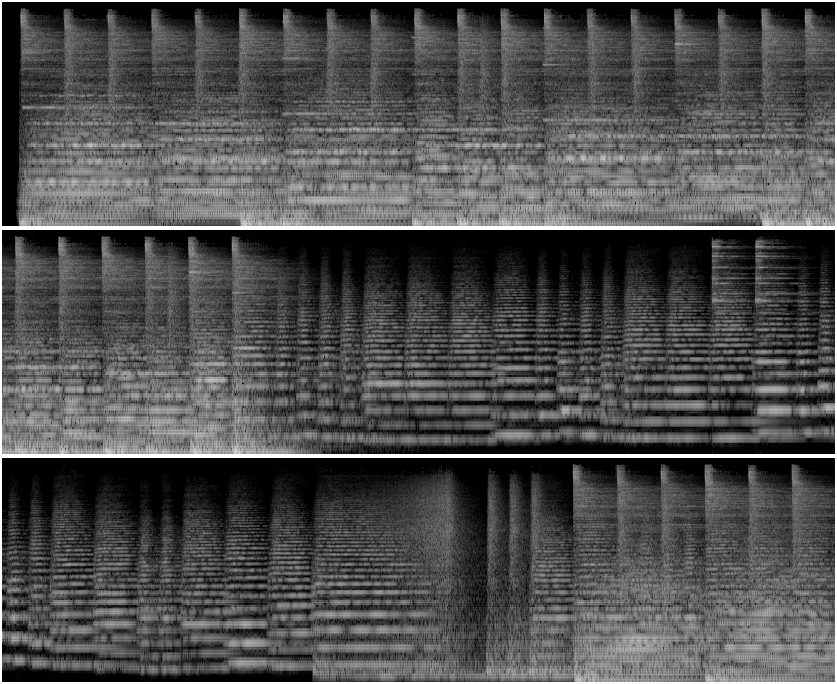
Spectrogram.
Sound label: Waltz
